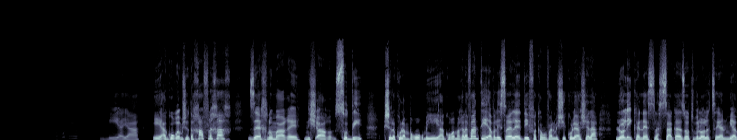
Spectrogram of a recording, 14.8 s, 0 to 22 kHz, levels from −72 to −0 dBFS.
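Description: Truncation distortion on a fade, 0.0 to 3.26 s, worst before 2.32 s: the undithered fade-in, consistent with a 10-bit stage, turns gritty at low level.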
